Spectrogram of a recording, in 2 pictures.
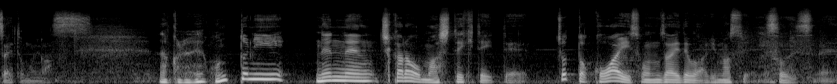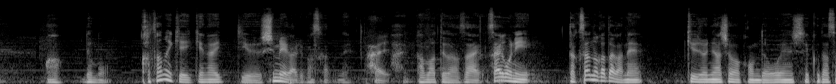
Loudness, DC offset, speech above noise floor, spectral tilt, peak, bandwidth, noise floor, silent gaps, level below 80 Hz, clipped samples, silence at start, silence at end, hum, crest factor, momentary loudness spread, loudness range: -24 LUFS; under 0.1%; 21 dB; -5.5 dB/octave; -8 dBFS; 15 kHz; -45 dBFS; none; -54 dBFS; under 0.1%; 0 s; 0 s; none; 16 dB; 16 LU; 6 LU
